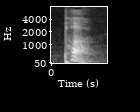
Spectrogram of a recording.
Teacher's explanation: there's no air going through your lips are closed tight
